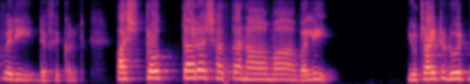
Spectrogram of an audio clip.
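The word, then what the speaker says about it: अष्टोत्तरशतनामावली: They will find it difficult to pronounce it. But if you put a little effort, it is not very difficult. Ashtottara Shatanama Vali.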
